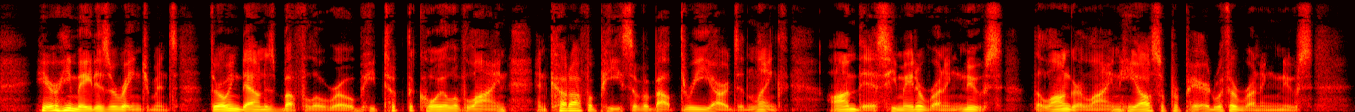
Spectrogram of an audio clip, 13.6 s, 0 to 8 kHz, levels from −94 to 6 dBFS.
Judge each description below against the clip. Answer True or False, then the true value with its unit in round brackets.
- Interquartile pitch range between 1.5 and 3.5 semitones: False (4.2 semitones)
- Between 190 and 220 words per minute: True (195 wpm)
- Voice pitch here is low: True (100 Hz)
